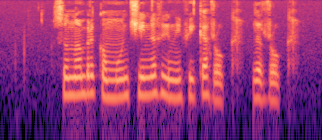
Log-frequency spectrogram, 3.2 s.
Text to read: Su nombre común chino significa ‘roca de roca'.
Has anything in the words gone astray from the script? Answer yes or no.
no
